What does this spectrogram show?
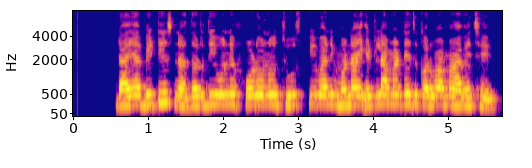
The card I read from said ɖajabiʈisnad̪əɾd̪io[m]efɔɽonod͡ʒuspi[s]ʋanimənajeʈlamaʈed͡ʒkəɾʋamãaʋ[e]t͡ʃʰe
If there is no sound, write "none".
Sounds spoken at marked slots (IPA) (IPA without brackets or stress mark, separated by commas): n, none, e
